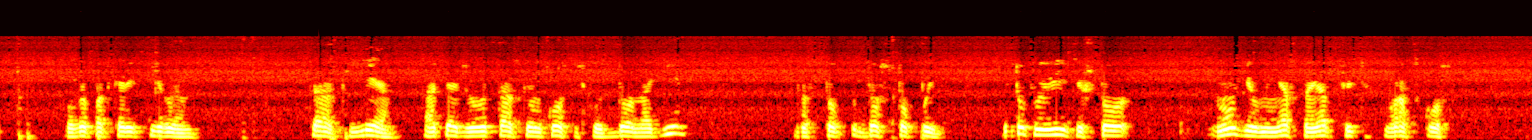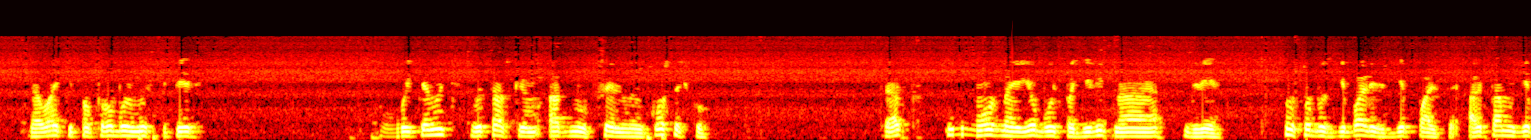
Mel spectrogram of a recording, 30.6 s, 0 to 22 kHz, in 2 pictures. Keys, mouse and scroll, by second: 0.1 KP_3, 1.0 shift+middle click, 2.4 click, 3.3 e, 5.8-7.0 middle drag, 8.0 click, 9.3-10.6 middle drag, 12.0 middle click, 13.9-15.5 middle drag, 16.8 e, 18.8 click, 19.1 middle click, 21.8 g, 22.8 click, 24.4 click, 25.0-26.4 right drag, 26.9-27.9 middle drag, 29.1 middle click, 30.1 click.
